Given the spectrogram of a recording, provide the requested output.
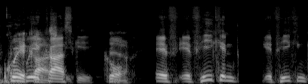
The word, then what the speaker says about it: Kwiatkowski: Yeah, Kwiatkowski. Kwiatkowski, cool.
